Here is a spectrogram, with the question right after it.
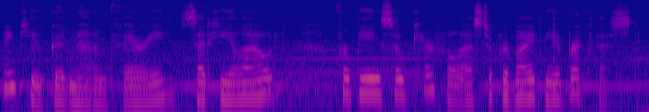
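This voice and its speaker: A woman reads a bedtime story in ASMR style, in a soft, breathy, hushed and soothing whisper. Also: deep voice, normal speed. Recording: clearly audible background noise.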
